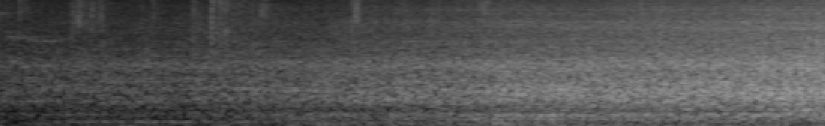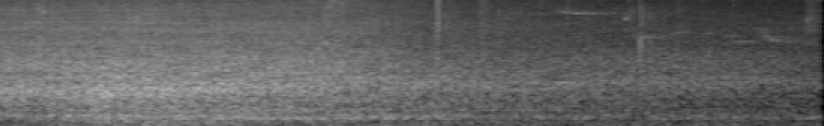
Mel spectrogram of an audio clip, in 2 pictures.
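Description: A road vehicle driving past, its tyre and engine noise growing to its loudest about halfway through and then fading away.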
